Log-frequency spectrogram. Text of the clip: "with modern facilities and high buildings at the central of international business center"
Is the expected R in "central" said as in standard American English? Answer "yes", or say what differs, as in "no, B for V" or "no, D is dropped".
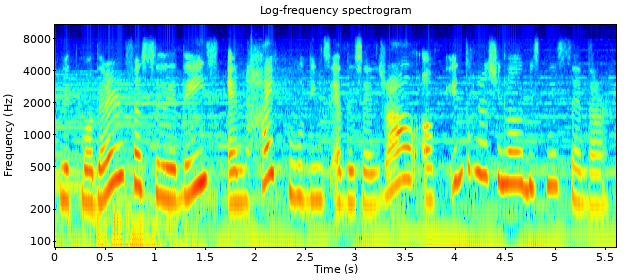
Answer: yes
